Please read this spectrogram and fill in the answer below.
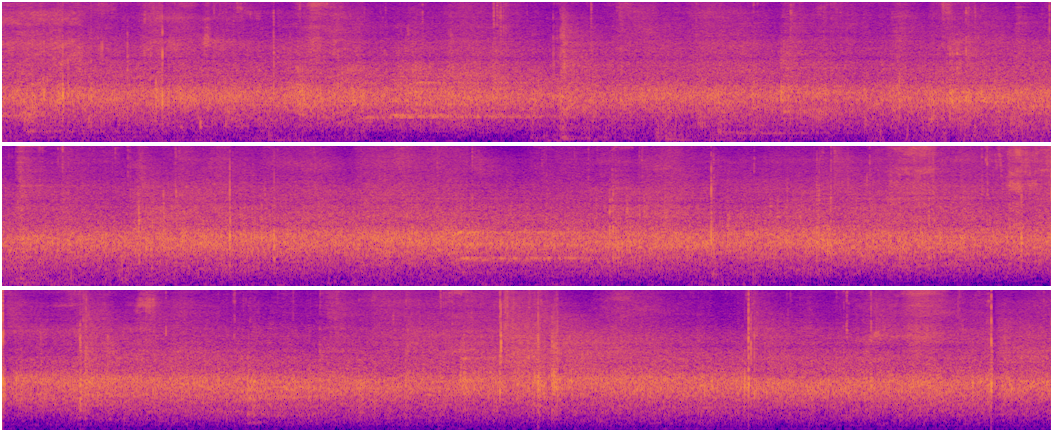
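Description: Ice hockey play heard from the referee's helmet camera: a steady noise of skating on the ice with scattered sharp clicks and knocks of sticks, puck and skates.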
